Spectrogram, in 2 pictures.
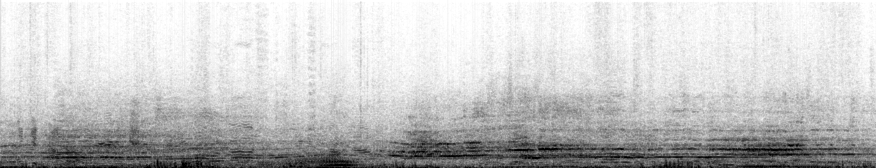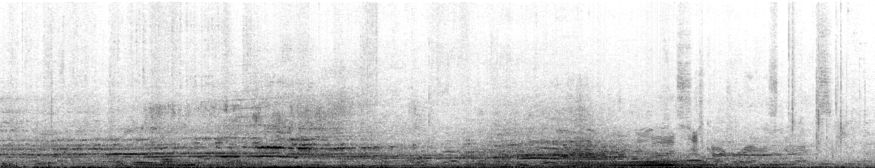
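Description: Outdoor car-show background: a distant car engine running with slow rises and falls in pitch, over a steady low rumble and indistinct voices.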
